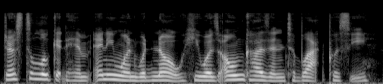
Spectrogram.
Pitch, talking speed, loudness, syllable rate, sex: 190 Hz, 250 wpm, -17 LUFS, 5.5 syllables/s, female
